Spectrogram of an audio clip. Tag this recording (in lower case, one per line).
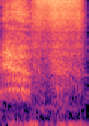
human voice
whispering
